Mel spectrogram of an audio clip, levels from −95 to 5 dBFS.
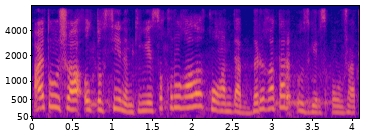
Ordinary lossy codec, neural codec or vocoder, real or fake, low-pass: none; codec, 16 kHz, 4 kbps, FreqCodec, smaller model; fake; 7.2 kHz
